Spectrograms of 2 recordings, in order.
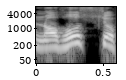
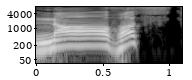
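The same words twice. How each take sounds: First: The vowels are said with an 'o' sound. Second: The vowels are said with an 'a' sound. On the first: The speaker calls it wrong. "বাঙালিরা নভশ্চ পড়ি" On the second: The speaker calls it right. "আমরা কি বলবো?"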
